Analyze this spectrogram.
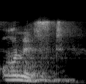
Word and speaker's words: honest: When I say H-O, O, so the sound is of O. So that's honest.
